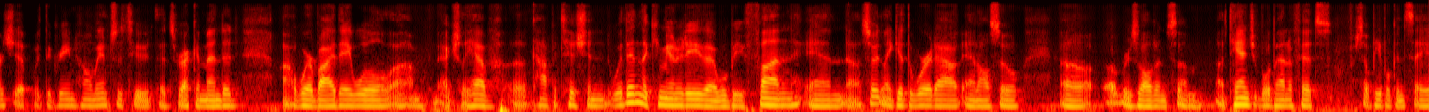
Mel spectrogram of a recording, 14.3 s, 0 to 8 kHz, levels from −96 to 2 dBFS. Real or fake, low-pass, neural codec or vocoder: fake; 7.2 kHz; codec, 16 kHz, 2 kbps, X-Codec, WavLM features, trained on Multilingual LibriSpeech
